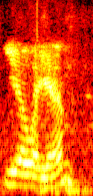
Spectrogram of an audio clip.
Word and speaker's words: Elam: request healing right my last name is Elam it's mail sell backwards right so remember I'm a male spell it backwards that's my last name evil guys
